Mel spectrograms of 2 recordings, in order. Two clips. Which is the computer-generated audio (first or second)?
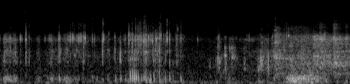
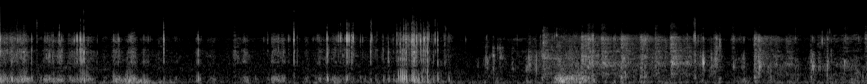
first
